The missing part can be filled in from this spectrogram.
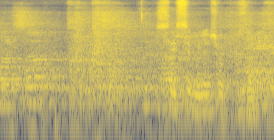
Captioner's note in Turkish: none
